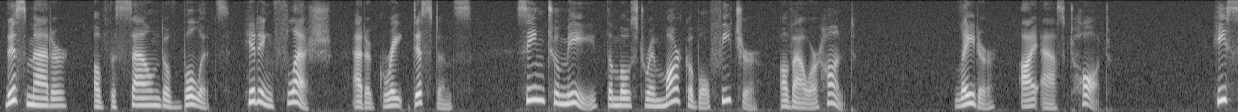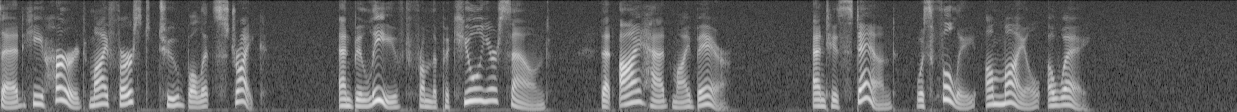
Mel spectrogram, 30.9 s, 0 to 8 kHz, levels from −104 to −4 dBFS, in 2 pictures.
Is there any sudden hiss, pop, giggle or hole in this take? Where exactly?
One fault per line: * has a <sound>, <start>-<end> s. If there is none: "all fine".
all fine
